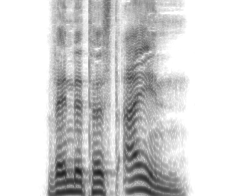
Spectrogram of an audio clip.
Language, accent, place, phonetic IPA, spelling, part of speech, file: German, Germany, Berlin, [ˌvɛndətəst ˈaɪ̯n], wendetest ein, verb, De-wendetest ein.ogg
- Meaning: inflection of einwenden: 1. second-person singular preterite 2. second-person singular subjunctive II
